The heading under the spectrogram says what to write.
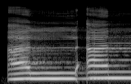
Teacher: nun sukun dibaca jelas, jadi bunyi n, jangan ditahan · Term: idhar halqi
